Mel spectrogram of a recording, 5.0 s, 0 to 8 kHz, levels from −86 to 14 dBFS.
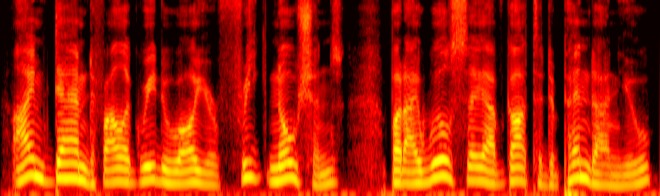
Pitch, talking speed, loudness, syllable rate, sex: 150 Hz, 240 wpm, -19 LUFS, 5.7 syllables/s, male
